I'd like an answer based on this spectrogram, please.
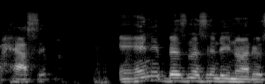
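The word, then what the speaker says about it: HACCP: what that mean is is pronounced as hassip and what that means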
